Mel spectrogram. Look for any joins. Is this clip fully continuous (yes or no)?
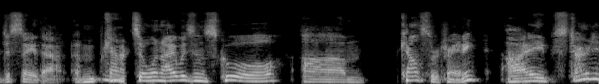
no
